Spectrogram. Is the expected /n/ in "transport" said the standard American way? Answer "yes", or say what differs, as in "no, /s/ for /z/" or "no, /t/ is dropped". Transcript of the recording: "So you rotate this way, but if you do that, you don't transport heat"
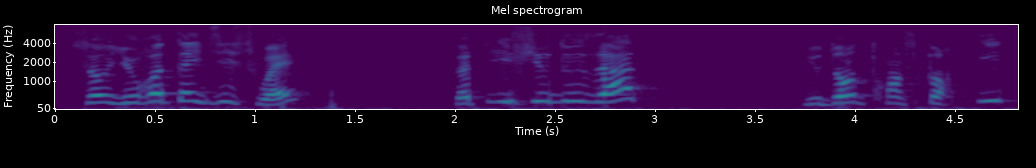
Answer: no, /n/ is dropped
